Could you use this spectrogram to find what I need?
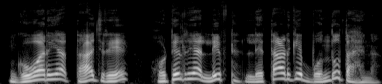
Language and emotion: Santali, disgusted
